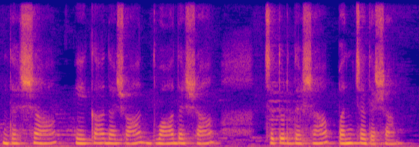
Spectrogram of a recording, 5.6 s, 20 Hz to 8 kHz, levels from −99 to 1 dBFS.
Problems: low volume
